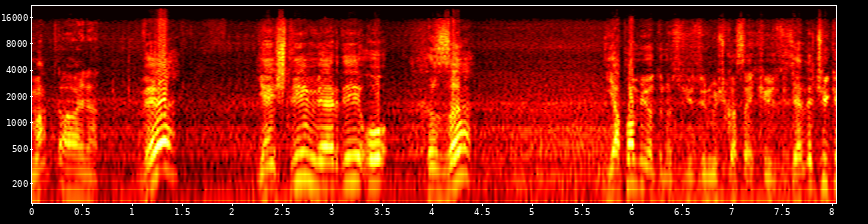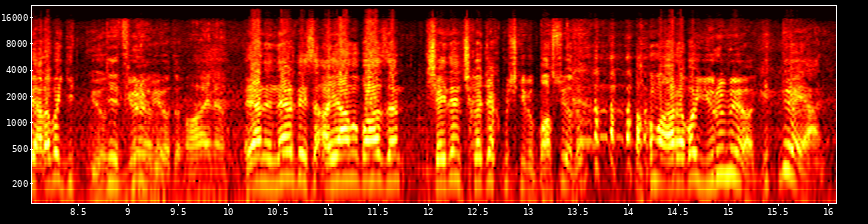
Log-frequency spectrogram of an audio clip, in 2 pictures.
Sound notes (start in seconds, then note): 13.4 laughs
